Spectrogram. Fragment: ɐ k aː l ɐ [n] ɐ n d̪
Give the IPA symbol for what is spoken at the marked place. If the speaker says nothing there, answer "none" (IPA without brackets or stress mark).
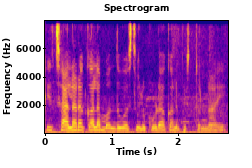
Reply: m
